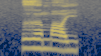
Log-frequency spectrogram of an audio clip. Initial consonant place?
velar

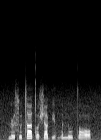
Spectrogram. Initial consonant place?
retroflex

